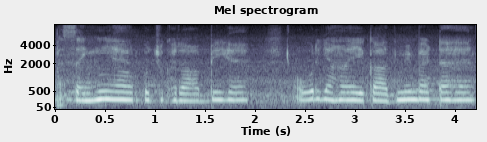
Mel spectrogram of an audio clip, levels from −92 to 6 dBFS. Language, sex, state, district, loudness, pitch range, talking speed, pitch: Hindi, female, Punjab, Fazilka, -13 LUFS, 225-240 Hz, 185 wpm, 230 Hz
